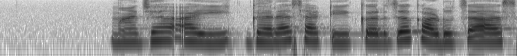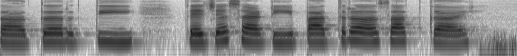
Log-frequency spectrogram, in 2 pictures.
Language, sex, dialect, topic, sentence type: Marathi, female, Southern Konkan, banking, question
